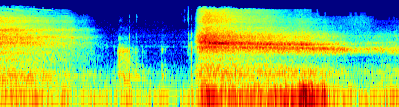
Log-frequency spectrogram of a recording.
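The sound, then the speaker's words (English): A deep inhale taken during a guided breathing exercise, heard as a soft, breathy rush. It swells suddenly after a quiet moment, holds for about a second and a half, then eases off. “So let's take a breath. Deep breath in.”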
